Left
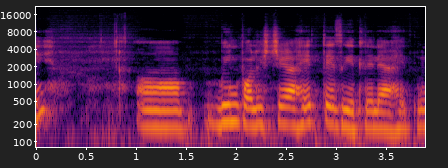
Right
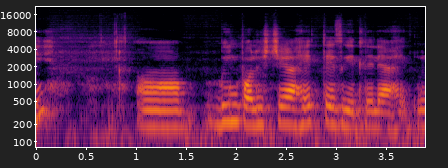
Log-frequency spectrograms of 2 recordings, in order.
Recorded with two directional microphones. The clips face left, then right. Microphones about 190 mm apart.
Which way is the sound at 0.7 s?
15° left (ahead or behind).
